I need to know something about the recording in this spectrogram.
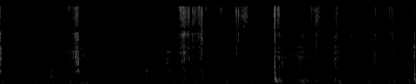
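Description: A blade carving and shaving wood off a throwing club: a run of short, faint scraping strokes with brief pauses between them.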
